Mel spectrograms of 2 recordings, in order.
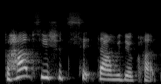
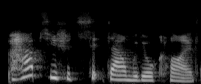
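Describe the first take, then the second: First: High, sing-song condescension; patronizing. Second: Condescending lawyerly reply; patronizing. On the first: Mocking the lawyer's reply, high sing-song condescension. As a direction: talk down sweetly, like to a child. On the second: Backgrid lawyer talking down to the royals' lawyers, patronizing. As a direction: talk down to the other lawyer. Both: Retold or imitated. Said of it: "it's so patronizing".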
